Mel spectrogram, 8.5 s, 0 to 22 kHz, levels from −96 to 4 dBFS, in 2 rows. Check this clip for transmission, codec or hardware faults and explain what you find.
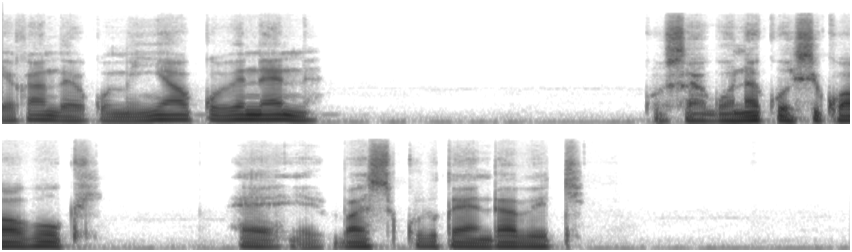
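Nothing to flag here: listening through the speech, there's no fault to point to at any moment.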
